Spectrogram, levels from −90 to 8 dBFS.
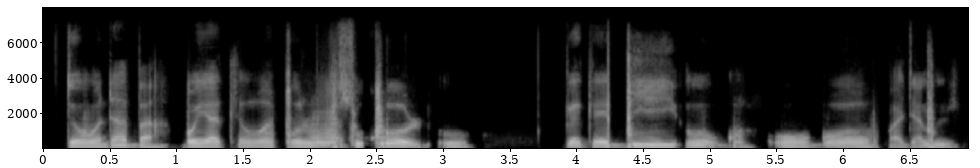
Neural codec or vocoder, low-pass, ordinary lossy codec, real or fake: codec, 16 kHz, 2 kbps, X-Codec, HuBERT features, trained on balanced general audio; 7.2 kHz; none; fake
